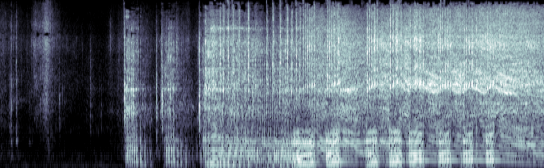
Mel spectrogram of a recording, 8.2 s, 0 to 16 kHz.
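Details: Stihl 036 chainsaw after installing a new piston and head: catches after a few pulls and settles into a strong, even two-stroke howl holding steady while cutting; running properly.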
